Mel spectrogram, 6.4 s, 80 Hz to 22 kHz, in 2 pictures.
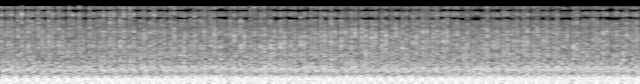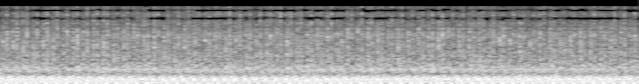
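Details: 1969 Camaro 396 big block Chevy V8 idling after a new cam and new lifters replaced a badly worn cam lobe that caused a weak number seven cylinder. Steady, even lope, no ticking or miss; healthy idle.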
